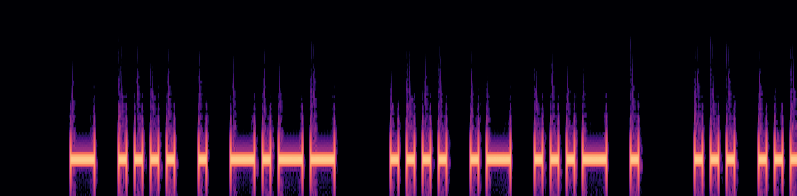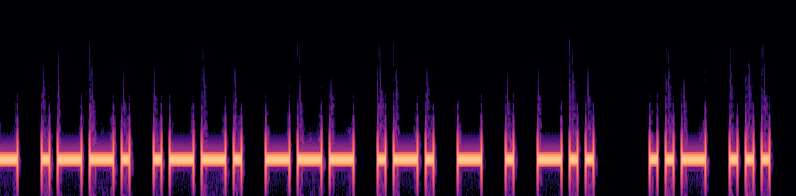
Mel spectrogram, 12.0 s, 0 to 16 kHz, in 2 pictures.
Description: Morse code, heard as a keyed tone, about 20 wpm, 700 Hz. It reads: THEY HAVE SUPPORTED US
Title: Sentences with 6-Word Phrases - 20wpm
